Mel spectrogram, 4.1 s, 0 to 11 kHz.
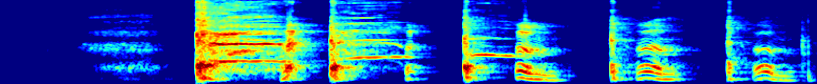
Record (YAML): cough_length: 4.1 s
cough_amplitude: 32768
cough_signal_mean_std_ratio: 0.5
survey_phase: beta (2021-08-13 to 2022-03-07)
age: 45-64
gender: Female
wearing_mask: 'No'
symptom_none: true
smoker_status: Ex-smoker
respiratory_condition_asthma: false
respiratory_condition_other: false
recruitment_source: REACT
submission_delay: 1 day
covid_test_result: Negative
covid_test_method: RT-qPCR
